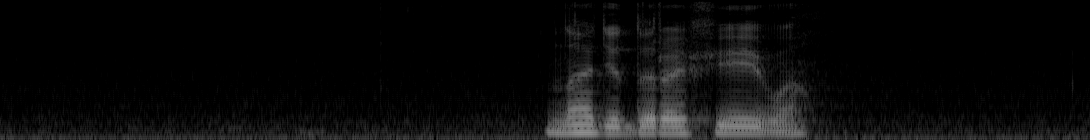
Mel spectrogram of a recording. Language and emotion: Russian, sad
